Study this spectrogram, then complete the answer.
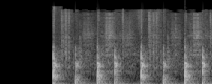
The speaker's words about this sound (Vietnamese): Vừa lúc đó, ngoài cửa truyền đến vài tiếng đập cửa.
